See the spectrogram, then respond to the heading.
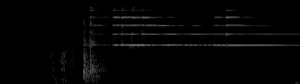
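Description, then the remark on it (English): A shop's door chime rings out after a brief clatter as someone enters, its bright metallic tone sustaining and then struck again, ringing on with no voices present. “Tom jumped when the door chime rang.”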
